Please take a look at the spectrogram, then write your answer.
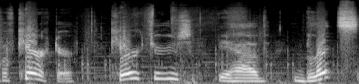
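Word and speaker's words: Blitzø: character characters we have blitz the o is silent luna moxie and millie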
